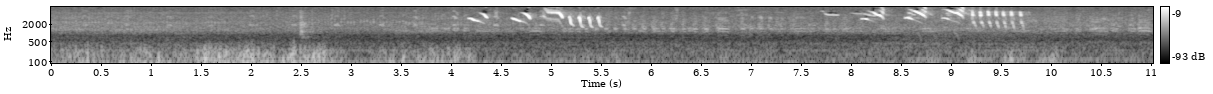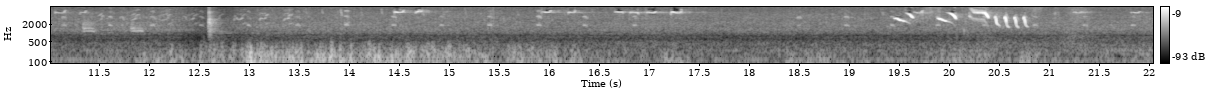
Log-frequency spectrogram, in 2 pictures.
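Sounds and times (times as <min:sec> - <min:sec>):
bird singing whistled trills: 0:03.3 - 0:05.6, 0:07.8 - 0:09.8, 0:15.8 - 0:17.5, 0:19.0 - 0:22.0.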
